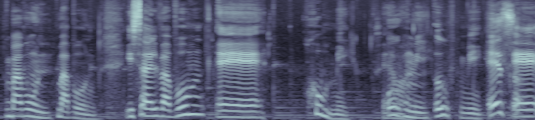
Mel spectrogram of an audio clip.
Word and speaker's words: Baboun: Tu apellido se pronuncia Baboun. Baboun.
